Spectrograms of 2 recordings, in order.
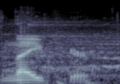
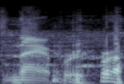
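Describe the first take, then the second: First: The name is pronounced as Napier. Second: The name is pronounced as Napper. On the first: This is how people from across the river say it. "where we're from, on the other side of the river, it's Napier" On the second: This is how people here say it. "Here it's Napper"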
